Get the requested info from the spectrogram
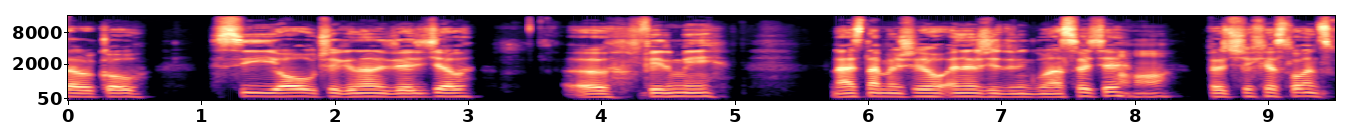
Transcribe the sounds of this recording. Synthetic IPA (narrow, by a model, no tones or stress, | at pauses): ɾɔkɔʊ | siɔʊt͡ʃiɡɛnɛɾaːlniɾɪaɟicɛl | fiɾmi | najznaːmɛɪʃɪɛɦɔʔɛ̰nɛɾd͡ʒid̪ɾiŋɡunasʋɛcɛɦ | pɾɛt͡ʃɛxɛaslɔʋɛnsk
